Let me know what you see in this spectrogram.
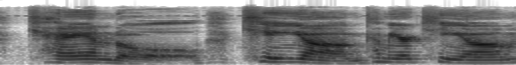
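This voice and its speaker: At a middle pitch, someone performs in a put-on character voice. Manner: calling someone over, warm and lively.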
